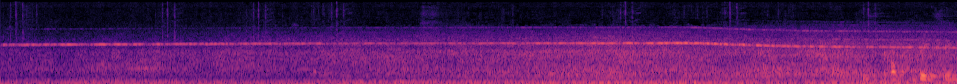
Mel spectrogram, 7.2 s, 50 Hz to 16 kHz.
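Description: A DHL Boeing 767-300 cargo jet with General Electric CF6 engines flies a display at an air show, a steady distant engine roar with a thin whine that swells slightly louder, while a commentator talks over it.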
